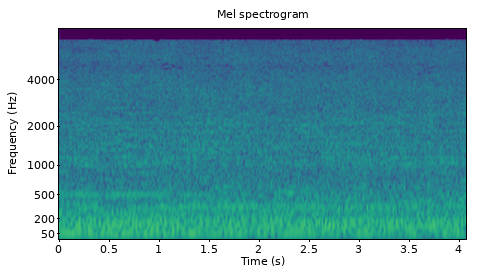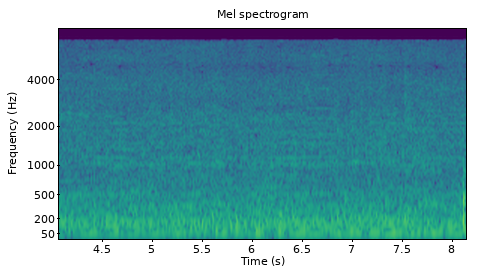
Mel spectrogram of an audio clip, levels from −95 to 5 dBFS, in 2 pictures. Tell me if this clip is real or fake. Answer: fake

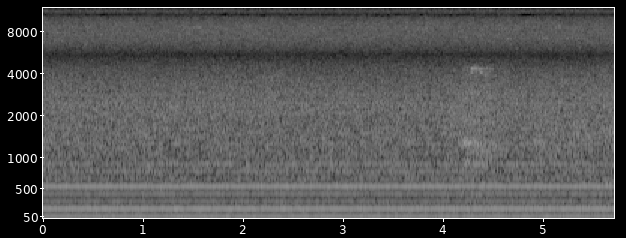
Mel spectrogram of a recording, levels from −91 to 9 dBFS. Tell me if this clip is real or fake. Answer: real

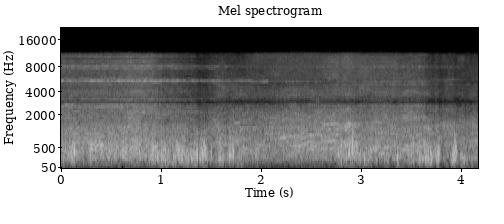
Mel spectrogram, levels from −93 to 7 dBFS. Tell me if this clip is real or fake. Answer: real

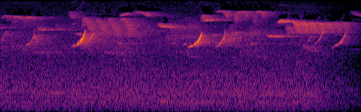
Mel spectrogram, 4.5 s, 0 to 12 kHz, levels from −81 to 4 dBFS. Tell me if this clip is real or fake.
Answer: real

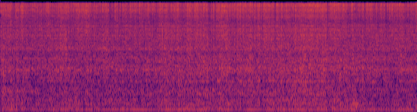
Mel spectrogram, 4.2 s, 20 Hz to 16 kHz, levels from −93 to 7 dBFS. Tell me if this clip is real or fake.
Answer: real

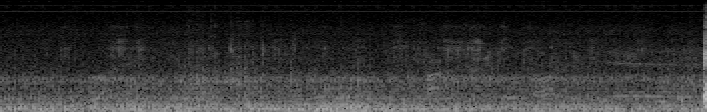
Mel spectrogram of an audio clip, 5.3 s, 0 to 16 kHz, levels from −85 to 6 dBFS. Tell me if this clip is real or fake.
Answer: real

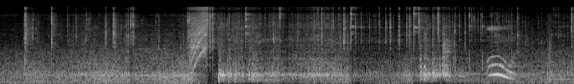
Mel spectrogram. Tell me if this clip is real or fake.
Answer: real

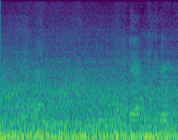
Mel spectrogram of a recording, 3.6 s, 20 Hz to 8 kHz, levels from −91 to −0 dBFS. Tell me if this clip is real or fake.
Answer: fake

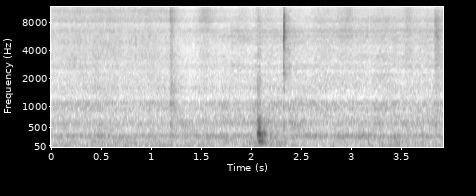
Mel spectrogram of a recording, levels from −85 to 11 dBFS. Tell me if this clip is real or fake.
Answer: fake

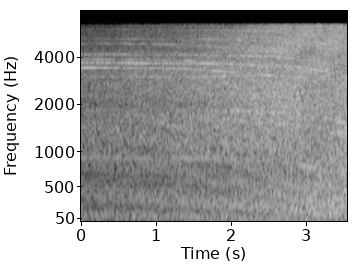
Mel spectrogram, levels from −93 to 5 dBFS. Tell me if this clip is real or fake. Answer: real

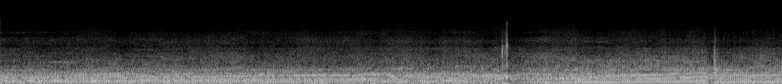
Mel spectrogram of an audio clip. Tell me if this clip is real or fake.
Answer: fake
